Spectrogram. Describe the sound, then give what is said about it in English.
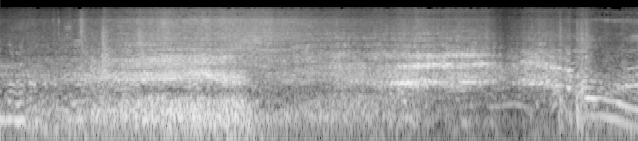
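Loud tire screeching and engine roar from a car skidding out of control in a crash during filming of a motoring programme, a sustained noisy rush that surges again midway. “a horrible, horrific looking crash. You can hear it as well. And they weren't that close to it. And the car was making that kind of noise.”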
